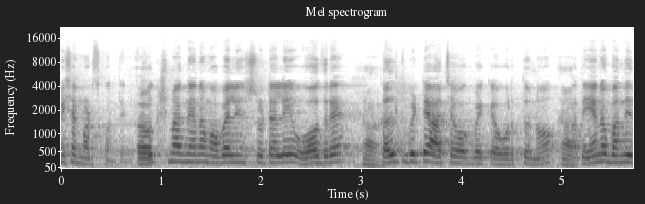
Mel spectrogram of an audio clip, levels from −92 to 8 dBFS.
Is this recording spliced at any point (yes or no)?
yes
